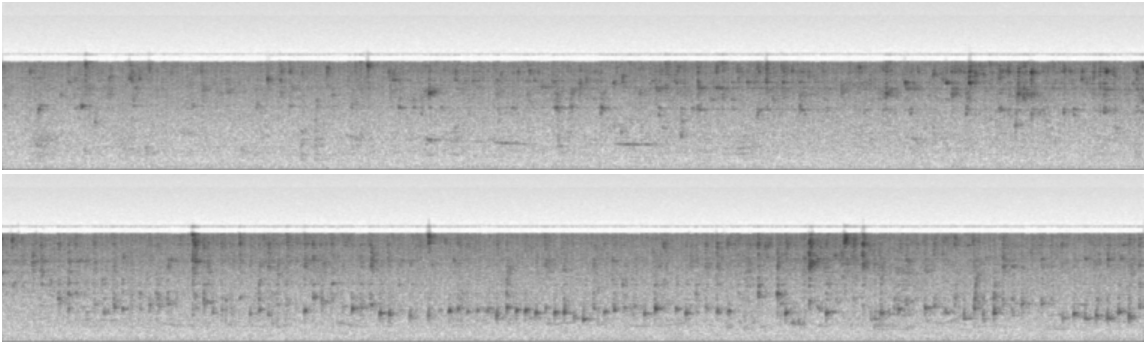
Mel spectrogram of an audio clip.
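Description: Liquid poured in a thin stream from a can into a stoneware slow-cooker crock, trickling and dripping steadily. From about halfway the trickle grows stronger, with more wavering, pitched splashing.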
